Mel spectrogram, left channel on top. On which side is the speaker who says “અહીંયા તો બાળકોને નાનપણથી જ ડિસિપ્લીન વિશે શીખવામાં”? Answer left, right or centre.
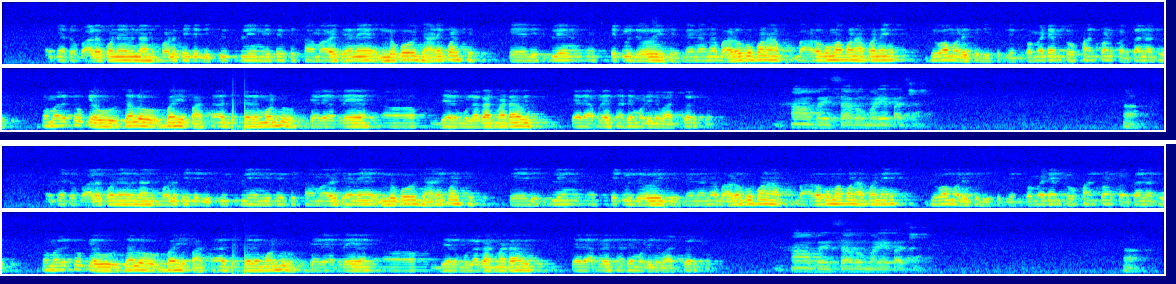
Left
